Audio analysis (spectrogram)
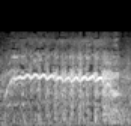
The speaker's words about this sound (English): What scared Tonto's horse?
